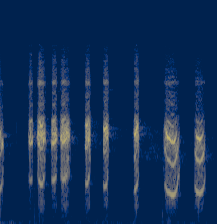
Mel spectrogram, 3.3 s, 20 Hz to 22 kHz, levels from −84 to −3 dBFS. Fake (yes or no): no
